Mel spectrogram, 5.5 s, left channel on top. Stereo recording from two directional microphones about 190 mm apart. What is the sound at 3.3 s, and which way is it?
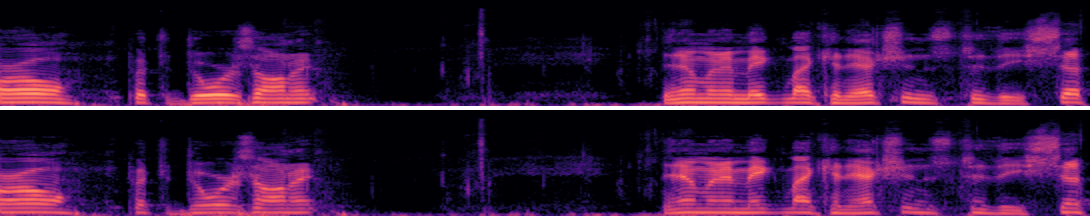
Speech, 25° left (ahead or behind).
